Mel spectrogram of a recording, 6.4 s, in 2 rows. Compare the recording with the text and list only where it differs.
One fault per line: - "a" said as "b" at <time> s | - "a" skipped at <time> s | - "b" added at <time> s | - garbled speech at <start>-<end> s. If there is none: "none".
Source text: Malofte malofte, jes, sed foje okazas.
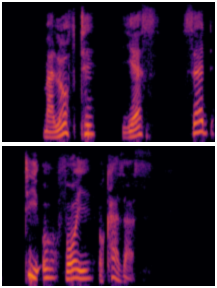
- "malofte" skipped at 1.3 s
- "tio" added at 3.6 s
